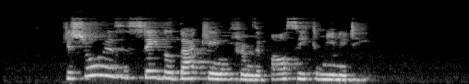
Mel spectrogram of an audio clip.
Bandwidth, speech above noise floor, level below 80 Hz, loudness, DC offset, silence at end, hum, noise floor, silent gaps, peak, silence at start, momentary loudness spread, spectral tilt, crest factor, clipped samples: 9.6 kHz; 45 dB; -58 dBFS; -14 LUFS; under 0.1%; 1 s; none; -59 dBFS; none; 0 dBFS; 0.65 s; 6 LU; -3 dB/octave; 16 dB; under 0.1%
